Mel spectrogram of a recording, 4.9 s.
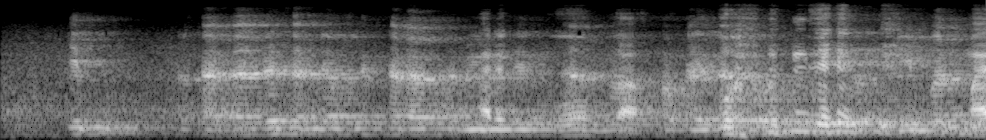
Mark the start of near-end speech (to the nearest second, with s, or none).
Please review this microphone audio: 2 s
